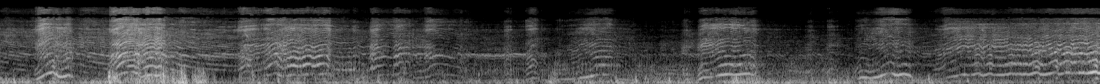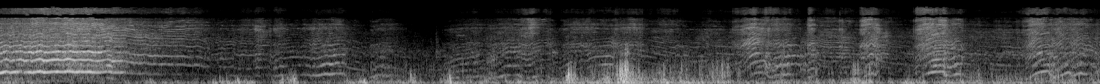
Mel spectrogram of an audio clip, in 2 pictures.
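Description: Radio-controlled model cars racing round a track, their motors whining and repeatedly rising and falling in pitch as they accelerate and brake, with scattered clicks and knocks. The loudest is a long rising whine about halfway through.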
